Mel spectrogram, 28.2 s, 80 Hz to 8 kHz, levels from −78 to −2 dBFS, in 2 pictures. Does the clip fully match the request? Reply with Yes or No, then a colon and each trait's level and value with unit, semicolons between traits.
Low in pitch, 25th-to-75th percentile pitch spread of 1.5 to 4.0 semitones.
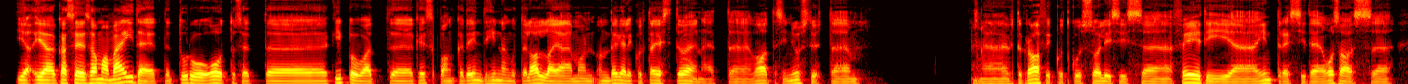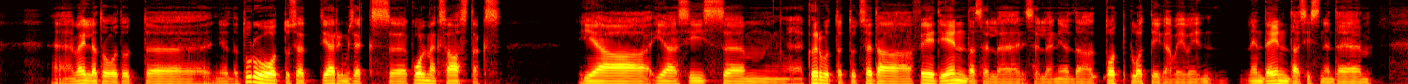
Yes: very low, 95 Hz; average, 2.8 semitones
